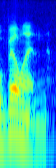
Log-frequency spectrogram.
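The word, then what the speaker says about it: Vilain: his name is also villain it's spelled v i l a i n and is pronounced villain but yeah you add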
